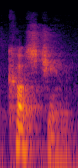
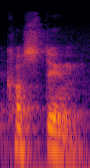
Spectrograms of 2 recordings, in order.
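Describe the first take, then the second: First: "costume" said kos-chume; low, falling British "costume" with ch; yod coalescence. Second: "costume" said with a plain t, kos-toom; contrasted pronunciation. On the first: Teacher giving learners the British form, coalesced pronunciation. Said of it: "we have a kind of ch". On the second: Teacher showing what British speakers avoid, yod-dropped pronunciation. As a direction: drop the ch in "costume", t straight into oo. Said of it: "rather than costume". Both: Shown as a demonstration.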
